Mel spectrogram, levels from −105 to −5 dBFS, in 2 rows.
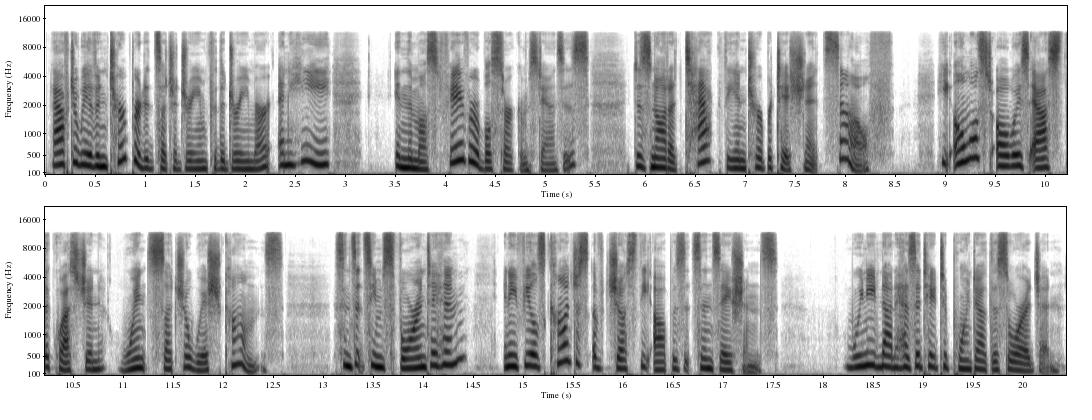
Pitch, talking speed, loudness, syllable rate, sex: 235 Hz, 170 wpm, -19 LUFS, 5.4 syllables/s, female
